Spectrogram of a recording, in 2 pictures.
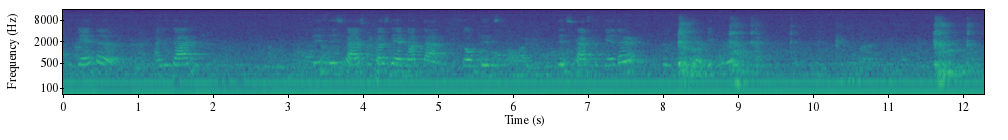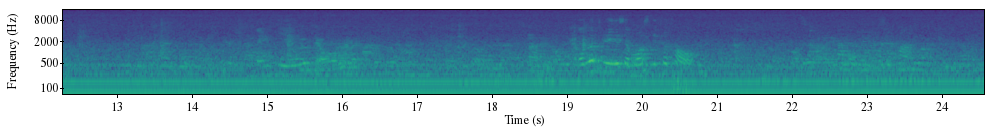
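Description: Young men and women talk among themselves in a group.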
